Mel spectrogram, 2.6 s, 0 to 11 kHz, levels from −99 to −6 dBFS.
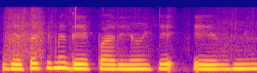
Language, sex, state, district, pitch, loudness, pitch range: Hindi, female, Chhattisgarh, Jashpur, 210 Hz, -15 LUFS, 200-215 Hz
